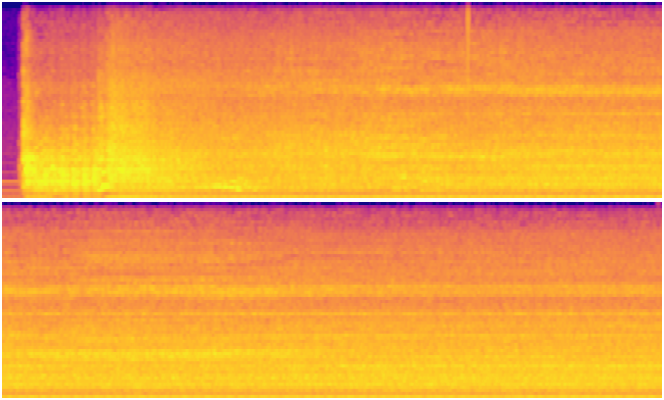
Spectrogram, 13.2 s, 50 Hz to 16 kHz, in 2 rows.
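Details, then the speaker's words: Old Ford F150 plow truck: engine catches and settles into steady idle with faint intermittent metallic rattle, a loose heat shield whose location owner never identified. "that noise is a heat shield but i can never figure out which one it was it only happens every once in a while"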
